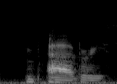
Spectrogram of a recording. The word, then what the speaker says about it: bris: Bris. bris. Great. From the word meaning covenant. Again, that's the Ashkenazi Sephardi pronunciation being weird.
